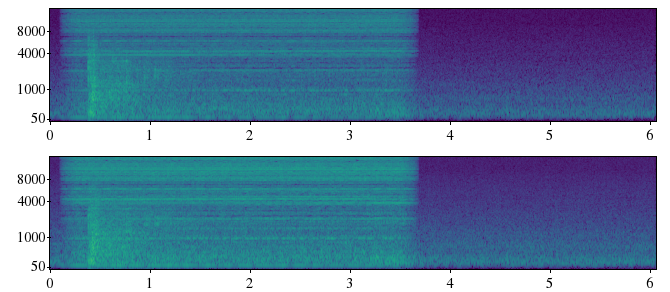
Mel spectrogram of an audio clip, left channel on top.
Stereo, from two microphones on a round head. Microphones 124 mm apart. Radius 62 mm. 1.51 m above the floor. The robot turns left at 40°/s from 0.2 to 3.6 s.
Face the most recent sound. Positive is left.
turn(degrees=-60)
